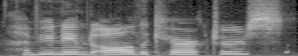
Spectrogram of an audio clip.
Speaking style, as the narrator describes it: asked Diana wistfully

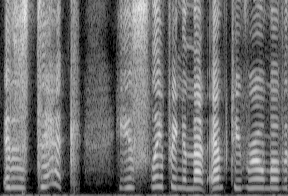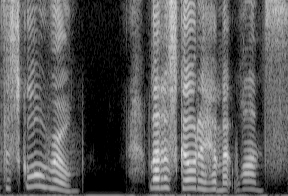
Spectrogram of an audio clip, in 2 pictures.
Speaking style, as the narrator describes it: I cried

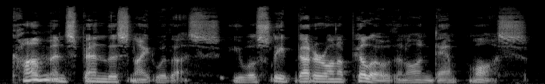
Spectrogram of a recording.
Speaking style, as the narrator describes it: The maiden answered kindly

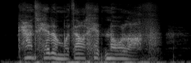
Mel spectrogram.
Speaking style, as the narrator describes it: whispered

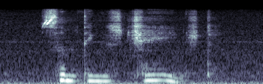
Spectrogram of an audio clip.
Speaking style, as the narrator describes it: Gabrielle breathed

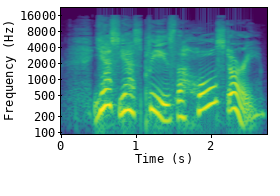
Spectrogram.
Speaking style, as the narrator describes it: begged Randy, giving an involuntary bounce on the hard chair

